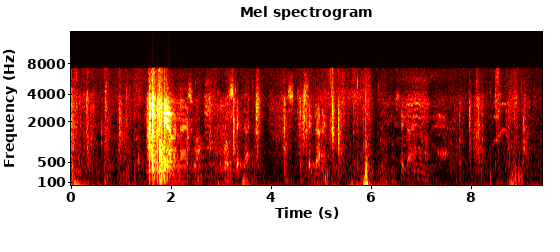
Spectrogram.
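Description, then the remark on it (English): A heavy fire door bangs shut once with a loud thud, followed by faint clatter and indistinct voices murmuring in the background. “Fire door, is it?”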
